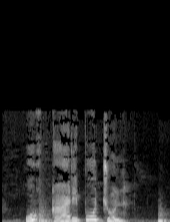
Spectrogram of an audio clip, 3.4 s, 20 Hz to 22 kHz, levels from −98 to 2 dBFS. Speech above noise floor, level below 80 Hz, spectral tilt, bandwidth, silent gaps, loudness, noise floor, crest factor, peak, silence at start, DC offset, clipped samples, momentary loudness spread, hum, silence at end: 40 dB; -52 dBFS; -6 dB/octave; 11.5 kHz; none; -21 LUFS; -59 dBFS; 16 dB; -6 dBFS; 0.5 s; under 0.1%; under 0.1%; 9 LU; none; 0.1 s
